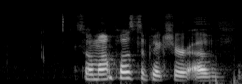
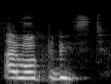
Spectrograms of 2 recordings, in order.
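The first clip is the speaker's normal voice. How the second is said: raised, loud proclamation; mock-dramatic announcement; 5 semitones higher, 5 dB louder than usual. After waking the sleeper, mock-dramatic proclamation. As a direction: announce it high and loud, playfully.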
